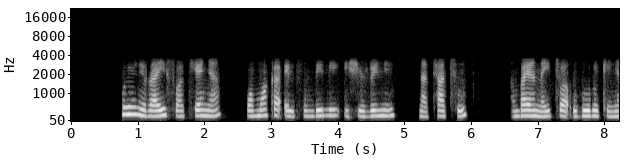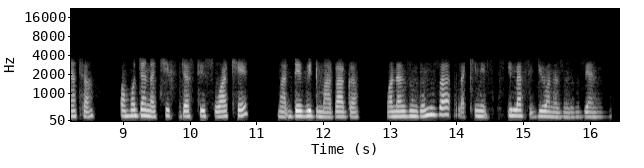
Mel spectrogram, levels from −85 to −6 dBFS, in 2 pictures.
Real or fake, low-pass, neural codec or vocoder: real; 3.6 kHz; none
